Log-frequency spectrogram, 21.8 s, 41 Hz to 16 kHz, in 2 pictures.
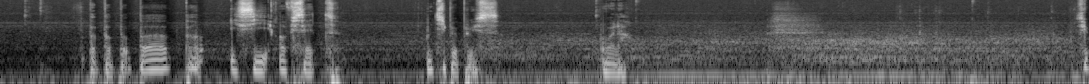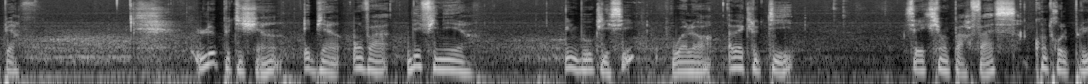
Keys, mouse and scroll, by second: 2.0 scroll down 1, 3.0-6.1 shift+drag, 6.5-9.2 middle drag, 9.2 scroll down 2, 9.8 middle click, 9.8-10.6 scroll down 1, 10.7-11.1 scroll down 2, 11.3-12.4 middle drag, 12.5 scroll up 2, 12.9 click, 13.5 Tab, 14.8 shift+middle click, 15.3-15.6 scroll up 1, 16.9 alt+click, 18.2 click, 19.3 alt+click.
